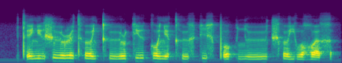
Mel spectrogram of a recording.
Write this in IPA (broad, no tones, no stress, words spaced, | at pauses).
tʼelʲɨʃʉː ɭɨtʰɵːlʲkʰʉːɭkʲɨːk olʲɐkʰʉxkix pʼok ʎʉːt͡ʃʰɵ juʁʷɐx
